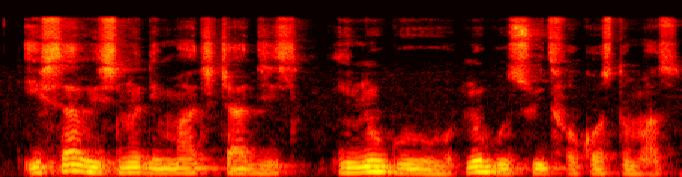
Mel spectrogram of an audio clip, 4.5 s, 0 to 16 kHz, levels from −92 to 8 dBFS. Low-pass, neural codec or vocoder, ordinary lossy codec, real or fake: 10.8 kHz; vocoder, 24 kHz, 100 mel bands, Vocos; none; fake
